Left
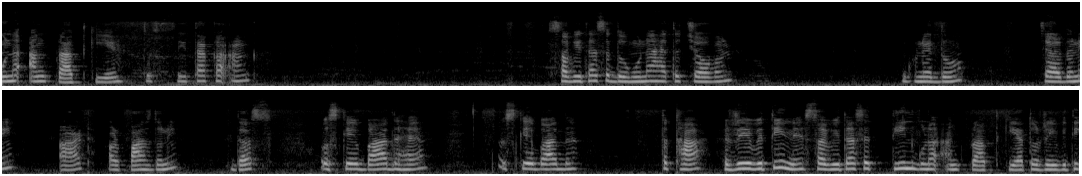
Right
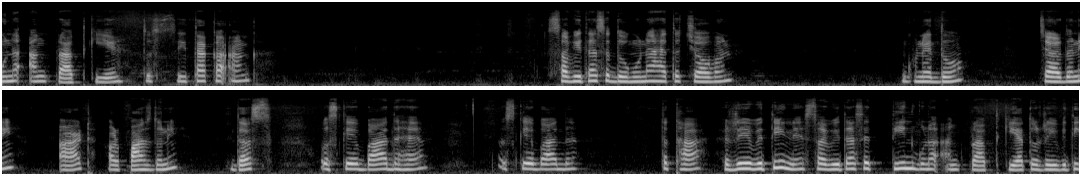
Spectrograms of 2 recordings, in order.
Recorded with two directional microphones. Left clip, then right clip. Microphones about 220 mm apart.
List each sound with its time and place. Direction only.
0.0 s speech: 25° right (ahead or behind)
5.5 s speech: 35° right (ahead or behind)
9.0 s a woman's voice: 40° right (ahead or behind)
